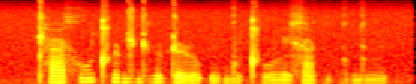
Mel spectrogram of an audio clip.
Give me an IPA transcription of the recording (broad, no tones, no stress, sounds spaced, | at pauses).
ʈʰ a x u cʰ ʉ ɖ i ɖʱ ʉ ʈ ɵ ɭ u ʔ ɨ ɡ u cʰ u l e x a k ɨ k ɵ ɡ ʉ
